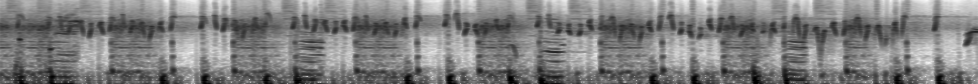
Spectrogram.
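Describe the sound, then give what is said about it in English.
Rapid turntable scratching by a DJ imitating bird chirps, with quick, chirp-like pitch sweeps, played loud over a steady thumping beat, repeating in tight rhythmic bursts throughout. “Now make it chirp.”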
